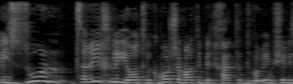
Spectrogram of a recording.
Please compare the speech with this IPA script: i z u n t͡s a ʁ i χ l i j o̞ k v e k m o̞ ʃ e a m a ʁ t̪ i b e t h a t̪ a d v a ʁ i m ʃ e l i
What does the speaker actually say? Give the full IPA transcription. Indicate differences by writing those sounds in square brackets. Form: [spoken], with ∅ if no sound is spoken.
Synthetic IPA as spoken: i z u n t͡s a ʁ i χ l i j o̞ [t] v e k m o̞ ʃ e a m a ʁ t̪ i b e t [χ] a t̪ a d v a ʁ i m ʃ e l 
